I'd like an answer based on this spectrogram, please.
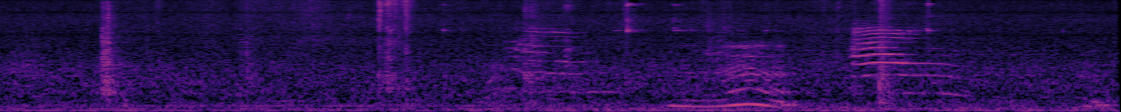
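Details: Ao, a neutered seven-month-old Ragdoll, roaming a quiet new apartment complex in Korea on an outdoor walk. Gives one clear, bending meow about half a second long over a low background drone and a few faint clicks.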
